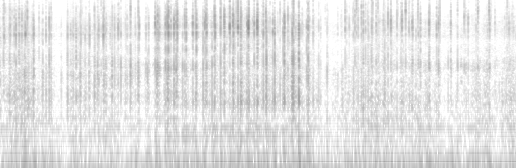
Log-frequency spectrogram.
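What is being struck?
Plastic faux-pearl beads on a cork board.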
